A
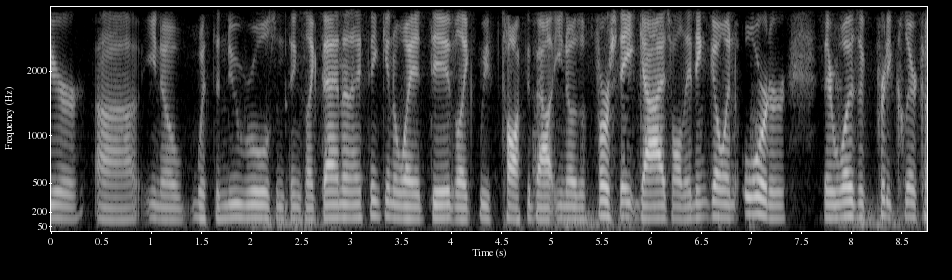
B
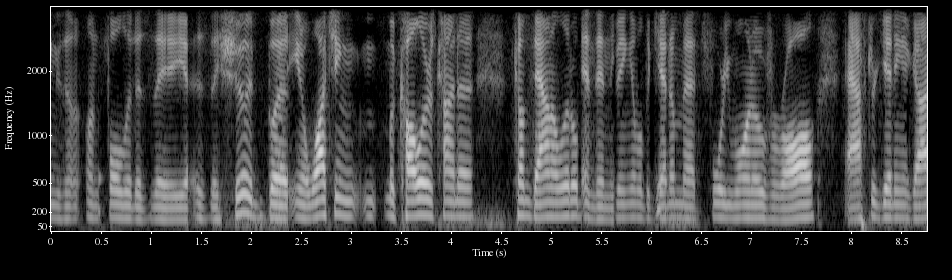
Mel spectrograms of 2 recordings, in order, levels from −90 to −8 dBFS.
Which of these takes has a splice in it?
B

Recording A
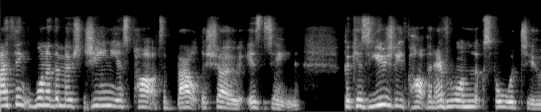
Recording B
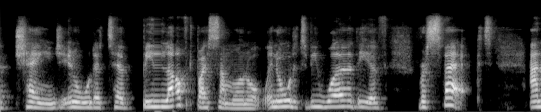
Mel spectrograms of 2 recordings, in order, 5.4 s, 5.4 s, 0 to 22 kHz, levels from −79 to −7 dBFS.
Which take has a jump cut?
A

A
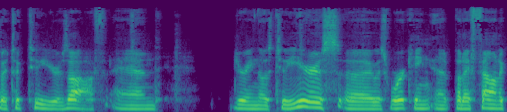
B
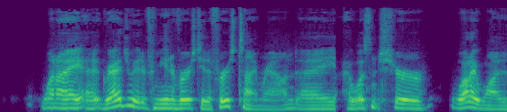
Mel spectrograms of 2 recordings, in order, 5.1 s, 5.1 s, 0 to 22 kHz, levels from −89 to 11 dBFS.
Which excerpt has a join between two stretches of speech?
B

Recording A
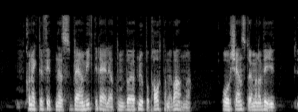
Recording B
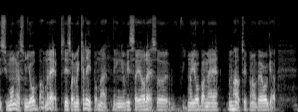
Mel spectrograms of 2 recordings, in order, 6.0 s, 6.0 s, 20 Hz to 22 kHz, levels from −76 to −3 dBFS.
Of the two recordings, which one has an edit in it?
B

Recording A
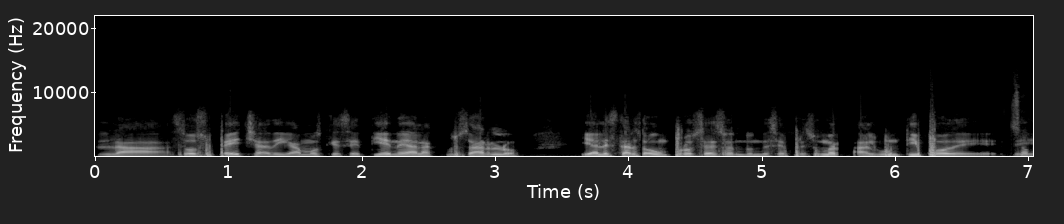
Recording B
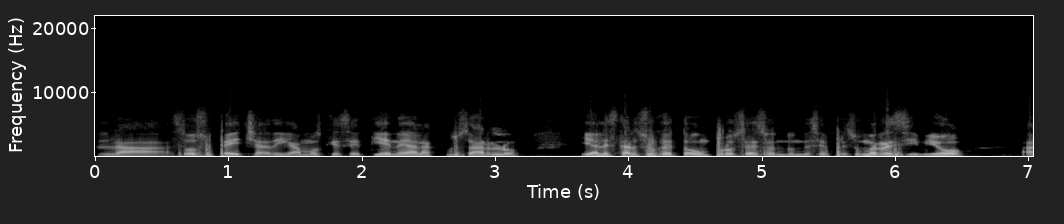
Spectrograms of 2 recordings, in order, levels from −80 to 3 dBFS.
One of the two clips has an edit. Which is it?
A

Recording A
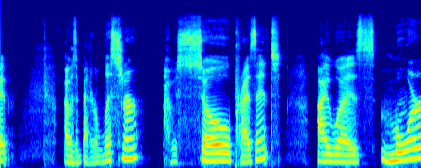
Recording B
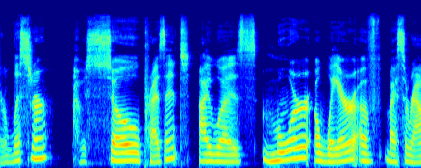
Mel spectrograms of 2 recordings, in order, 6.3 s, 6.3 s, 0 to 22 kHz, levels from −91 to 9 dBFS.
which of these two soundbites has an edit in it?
B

